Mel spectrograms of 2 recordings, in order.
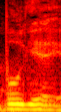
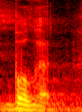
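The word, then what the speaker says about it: Bulliet: He spells his name B U L L I E T and he pronounced it Bullet. He corrected me. He said, "No, my name's not Bouier, it's Bullet."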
